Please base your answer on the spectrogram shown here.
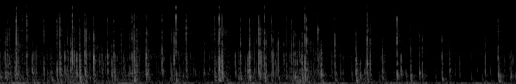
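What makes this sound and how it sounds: Fingers squeeze a clear plastic bag full of dried egg noodles while long nails scratch the crinkly plastic. It makes a dense run of sharp, bright crackles and crinkles, with the noodles shifting faintly inside. The sound stays quiet throughout and softens toward the end.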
